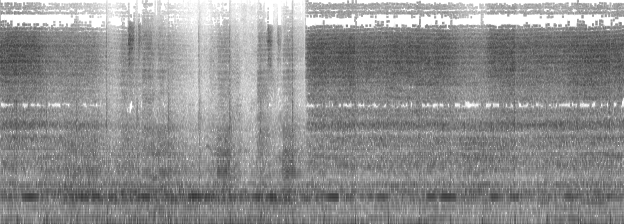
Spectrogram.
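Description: A band plays loud live music through a sound system outdoors.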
